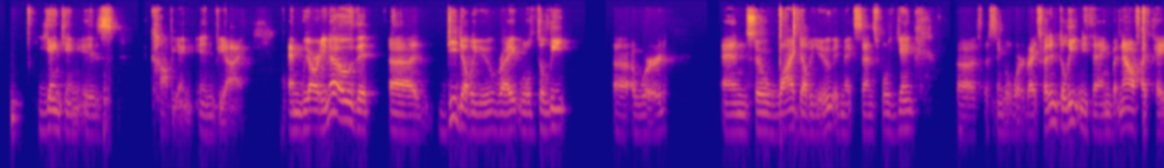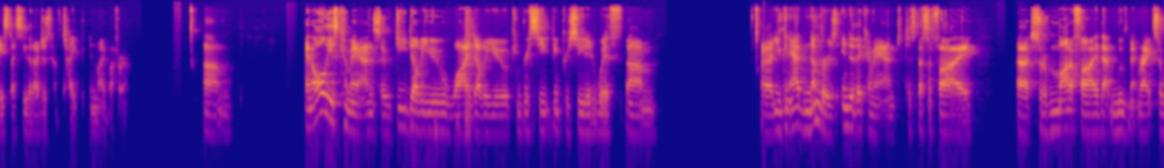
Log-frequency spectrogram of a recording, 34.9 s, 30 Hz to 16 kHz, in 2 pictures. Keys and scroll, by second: 11.5-12.4 typing, 17.2 shift+p, 22.6 Down, 23.0 Left.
